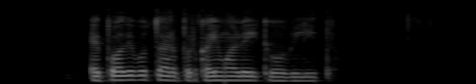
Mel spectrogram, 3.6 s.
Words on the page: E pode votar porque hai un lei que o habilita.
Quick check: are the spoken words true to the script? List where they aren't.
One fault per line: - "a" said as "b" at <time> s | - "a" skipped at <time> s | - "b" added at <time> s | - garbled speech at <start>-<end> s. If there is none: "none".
- "un" said as "unha" at 1.7 s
